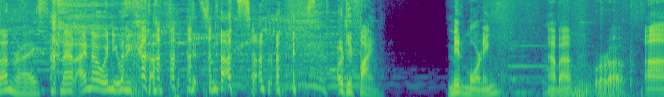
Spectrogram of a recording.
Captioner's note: laughs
